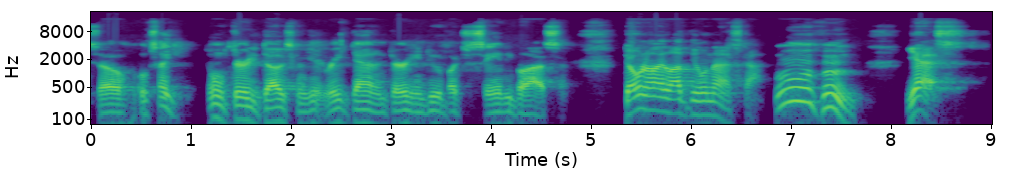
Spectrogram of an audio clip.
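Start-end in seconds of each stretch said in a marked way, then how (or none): 5.4-8.7 sarcastic, sing-song fake cheer and delight. Talking about sandblasting old truck parts: sarcastic mock enthusiasm.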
